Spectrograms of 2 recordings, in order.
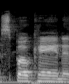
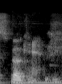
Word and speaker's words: Spokane: And then pronounced it Spokane and he got beat up. – I do know that one. I do know it's Spokane.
